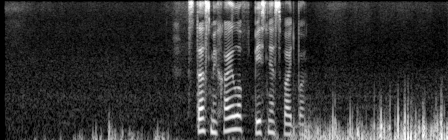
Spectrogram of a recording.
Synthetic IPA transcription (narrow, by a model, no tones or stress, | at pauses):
st̪asmʲɪxailˠəfpʲesʲnʲəsvadʲbə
